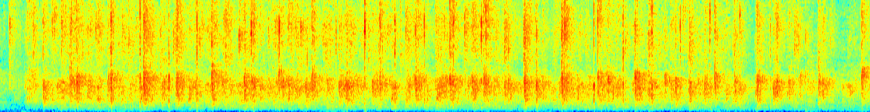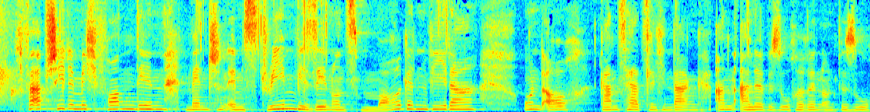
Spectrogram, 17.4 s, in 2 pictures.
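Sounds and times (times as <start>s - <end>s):
audience applause: 0.0s - 8.9s
speech: 9.0s - 17.3s.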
